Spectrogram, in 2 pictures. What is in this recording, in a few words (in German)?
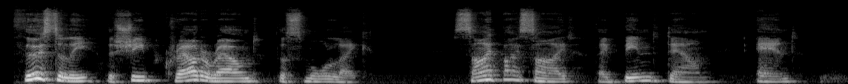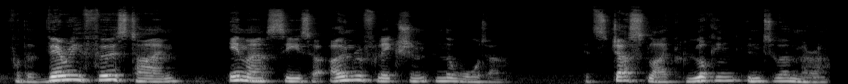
englisch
